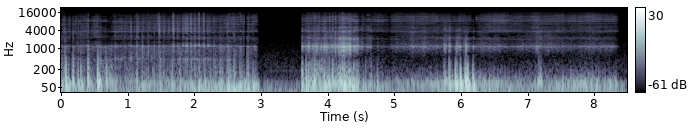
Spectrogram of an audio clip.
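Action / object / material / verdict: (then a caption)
scrape / woven rattan basket / rattan / none. Fingernails scratch and tap the weave of a hollow, red woven rattan cylindrical basket. The result is a dense run of soft, low, rustling scratches and dull taps, broken by a short silence just past the three-second mark. A faint steady tone sits underneath throughout.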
